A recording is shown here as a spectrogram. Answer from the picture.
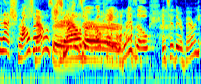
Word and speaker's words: Schnauzer: shrines how do you say that shroud Schnauzer Schnauzer okay Rizzo into their very own Dr Seuss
